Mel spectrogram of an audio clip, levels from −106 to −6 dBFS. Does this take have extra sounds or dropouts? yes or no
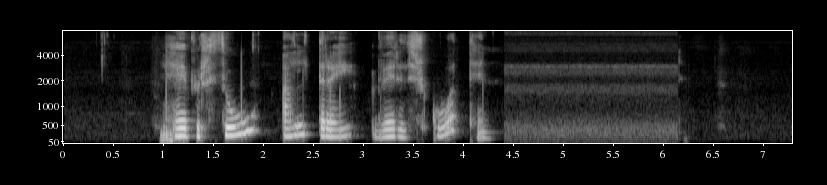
no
